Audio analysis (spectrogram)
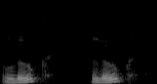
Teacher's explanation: What I mean by that is to have less roundness of the lips, right? When I say a name like Luke, my lips are quite forward and quite rounded.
